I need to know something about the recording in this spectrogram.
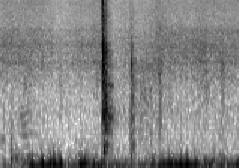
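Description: A bowstring snaps sharply as an arrow is released.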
